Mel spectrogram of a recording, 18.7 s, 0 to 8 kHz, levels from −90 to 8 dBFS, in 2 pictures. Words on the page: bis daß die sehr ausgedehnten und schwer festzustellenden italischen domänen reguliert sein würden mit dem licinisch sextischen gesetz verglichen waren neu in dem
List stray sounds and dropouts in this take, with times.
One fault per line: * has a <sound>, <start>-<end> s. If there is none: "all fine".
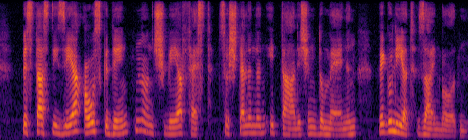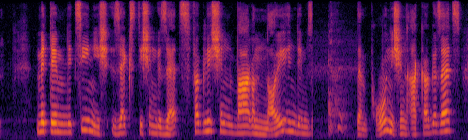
* has a cough, 15.9-16.4 s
